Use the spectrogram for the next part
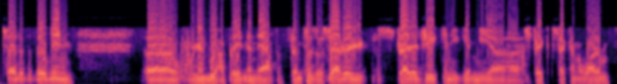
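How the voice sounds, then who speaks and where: Male fire commander, low smooth voice, urgent firefighter radio delivery, procedural orders over dry two-way transmission. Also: fairly even intonation, brisk, no room sound, rough recording. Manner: procedural, instructing. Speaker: firefighter incident commander on scene.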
